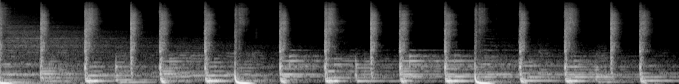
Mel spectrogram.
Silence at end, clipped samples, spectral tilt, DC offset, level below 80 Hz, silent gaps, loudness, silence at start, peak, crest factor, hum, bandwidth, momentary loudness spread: 0 s; under 0.1%; -5.5 dB/octave; under 0.1%; -18 dBFS; none; -15 LUFS; 0 s; 0 dBFS; 14 dB; none; 18 kHz; 8 LU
